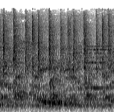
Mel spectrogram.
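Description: Several wavering voices over a quick, even rhythm of sharp taps, about six a second.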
